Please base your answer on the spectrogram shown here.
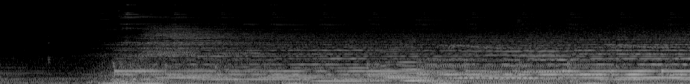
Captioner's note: light music; bells jingling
